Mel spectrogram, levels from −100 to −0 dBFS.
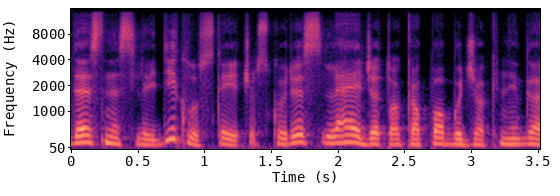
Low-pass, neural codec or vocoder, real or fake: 14.4 kHz; autoencoder, 48 kHz, 32 numbers a frame, DAC-VAE, trained on Japanese speech; fake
